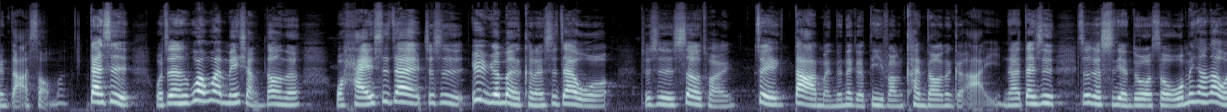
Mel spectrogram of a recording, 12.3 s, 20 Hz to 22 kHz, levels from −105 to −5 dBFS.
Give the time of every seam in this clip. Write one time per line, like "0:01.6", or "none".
none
